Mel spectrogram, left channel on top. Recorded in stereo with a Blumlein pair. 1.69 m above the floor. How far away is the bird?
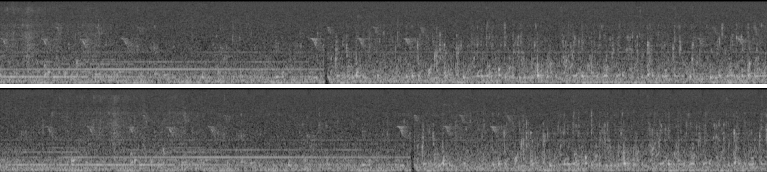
I don't hear a bird.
